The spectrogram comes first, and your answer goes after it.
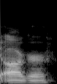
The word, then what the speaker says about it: augur: The end of the Cold War seemed to augur. I think that's how you say it. So okay. Actually, it's supposed to be augur.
